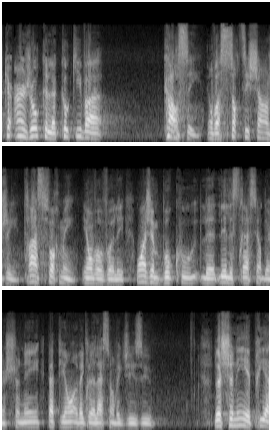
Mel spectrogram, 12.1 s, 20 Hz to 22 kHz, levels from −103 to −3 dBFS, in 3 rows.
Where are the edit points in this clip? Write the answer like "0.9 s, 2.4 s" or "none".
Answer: 3.0 s, 5.2 s, 7.9 s, 8.7 s, 9.3 s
